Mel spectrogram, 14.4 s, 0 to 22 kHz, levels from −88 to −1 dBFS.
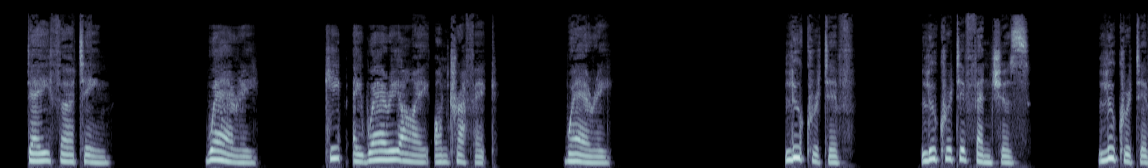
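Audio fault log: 1.15–5.15 s: adaptive stream at a lower bitrate. The speech suddenly turns thin and synthetic, with nothing above 11.8 kHz, then snaps back just before "on traffic". There is no gap. The sound fits a switch from 96 kbit/s AAC to 16 kbit/s HE-AAC.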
